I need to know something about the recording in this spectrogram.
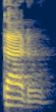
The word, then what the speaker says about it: caro: R, the R trill, as in carro, and D, the R tap, as in caro.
